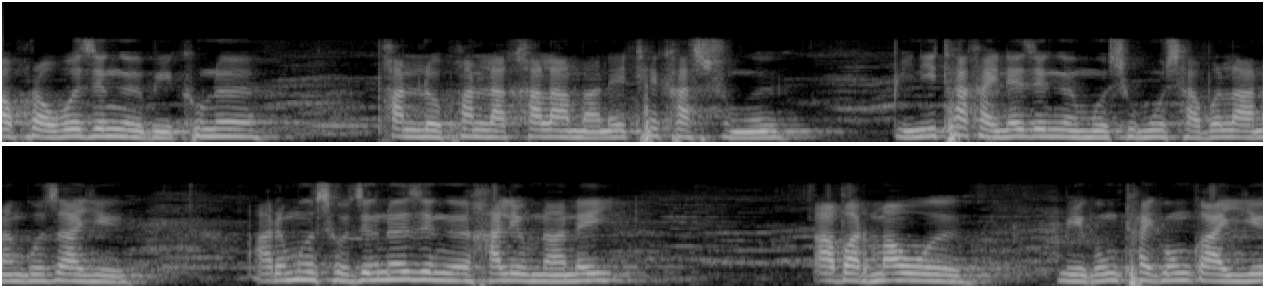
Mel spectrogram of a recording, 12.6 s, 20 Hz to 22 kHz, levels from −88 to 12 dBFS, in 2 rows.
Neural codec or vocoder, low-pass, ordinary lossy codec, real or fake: none; 7.2 kHz; AAC, 48 kbps; real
